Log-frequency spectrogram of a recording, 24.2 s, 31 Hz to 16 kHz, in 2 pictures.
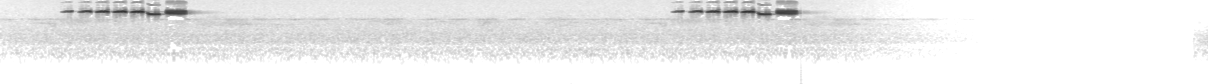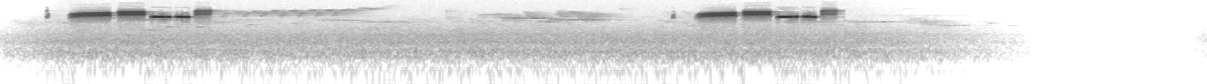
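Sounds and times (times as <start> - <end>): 
Black-throated Green Warbler singing: 0.0 - 8.7, 12.5 - 22.2.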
